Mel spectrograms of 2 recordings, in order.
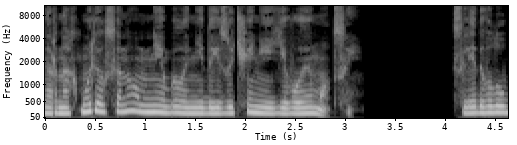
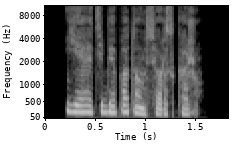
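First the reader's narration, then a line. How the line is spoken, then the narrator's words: Babbling, teasing secrecy. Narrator (Russian): пролепетала Иза, пытаясь сохранить интригу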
